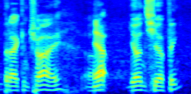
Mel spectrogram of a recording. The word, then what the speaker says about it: Jönköping: Jönköping. Jönköping.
